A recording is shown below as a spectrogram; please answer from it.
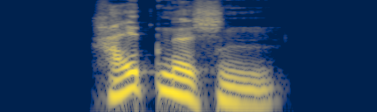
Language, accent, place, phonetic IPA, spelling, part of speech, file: German, Germany, Berlin, [ˈhaɪ̯tnɪʃn̩], heidnischen, adjective, De-heidnischen.ogg
- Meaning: inflection of heidnisch: 1. strong genitive masculine/neuter singular 2. weak/mixed genitive/dative all-gender singular 3. strong/weak/mixed accusative masculine singular 4. strong dative plural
